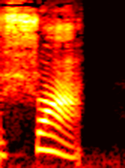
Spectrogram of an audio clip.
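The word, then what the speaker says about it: schwa: 那很多同学听我说这个小刷音小刷音，这个刷到底是什么呢？其实大家可以百度一下，说 S-C-H-W-A, 其实就是那个弱读音节倒着写的那个小写的 E, 就是那个小刷音了，因为它的发音其实就是刷。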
